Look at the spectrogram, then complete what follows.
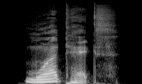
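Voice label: "Motteks", German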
